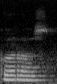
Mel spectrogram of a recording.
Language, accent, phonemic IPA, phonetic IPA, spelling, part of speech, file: Armenian, Eastern Armenian, /ɡoˈroz/, [ɡoróz], գոռոզ, adjective, Hy-գոռոզ.ogg
- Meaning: arrogant, haughty, overconfident, proud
